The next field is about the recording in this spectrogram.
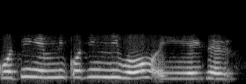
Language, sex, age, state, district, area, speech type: Bengali, female, 18-30, West Bengal, Malda, urban, conversation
